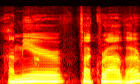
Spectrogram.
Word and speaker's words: امیر فخرآور: have a special guest here with me today Amir fakrava right am I pronouncing that right that's right right Amir a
